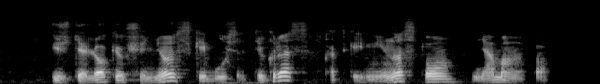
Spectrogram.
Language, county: Lithuanian, Kaunas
